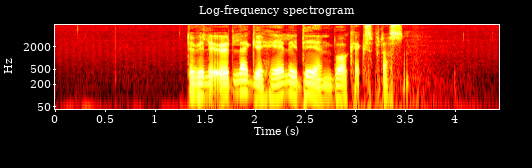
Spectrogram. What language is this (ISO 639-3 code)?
nor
